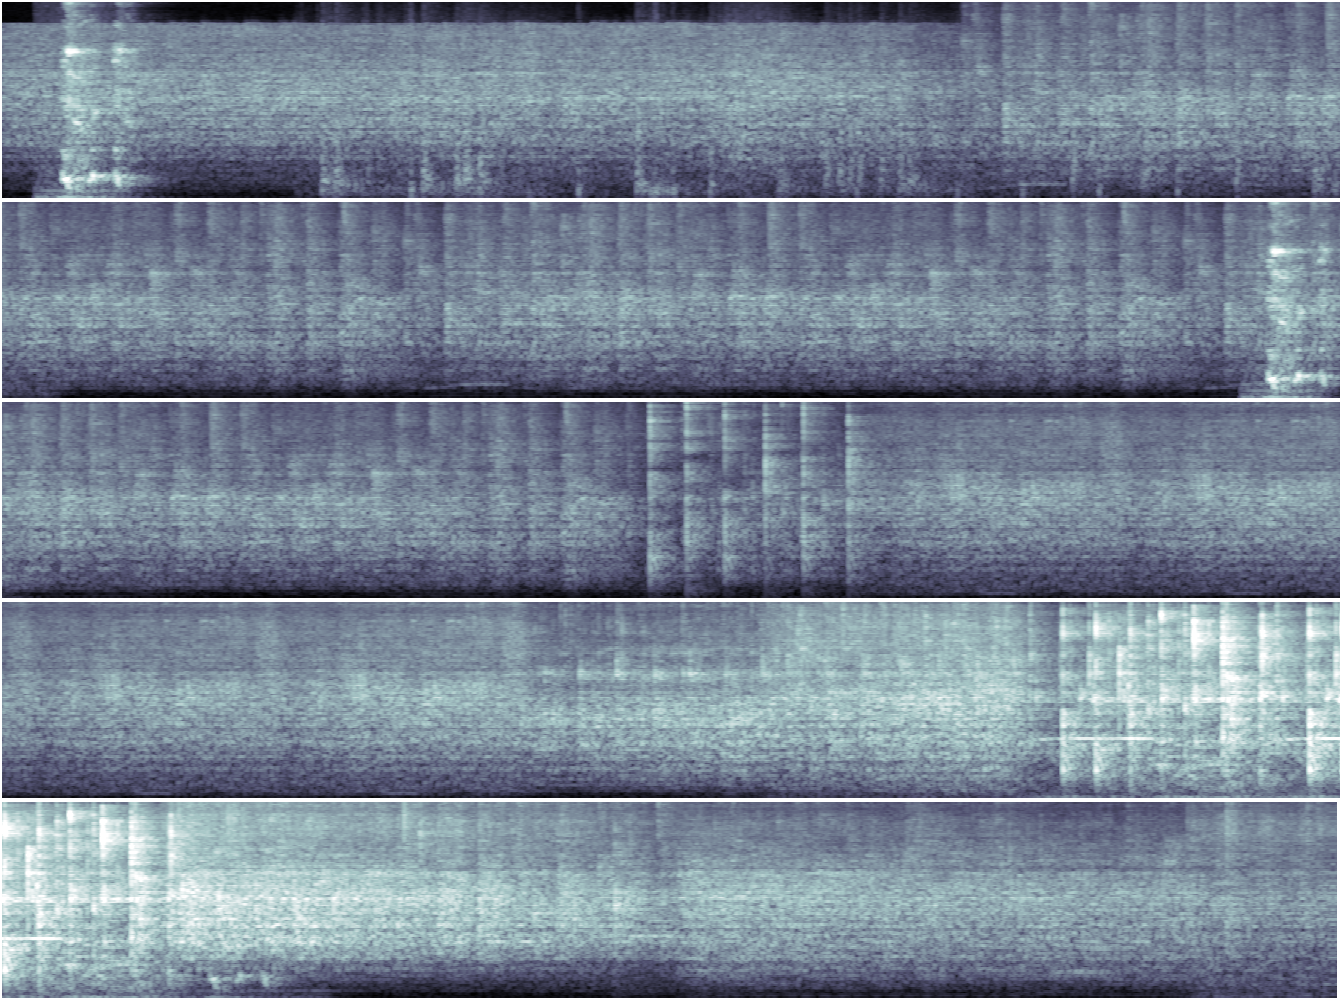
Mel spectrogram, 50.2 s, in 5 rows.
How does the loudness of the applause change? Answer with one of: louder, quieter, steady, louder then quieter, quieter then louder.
louder.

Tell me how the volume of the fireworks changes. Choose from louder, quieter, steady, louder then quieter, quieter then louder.
quieter.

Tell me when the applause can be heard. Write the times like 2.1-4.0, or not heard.
0.0-50.1.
